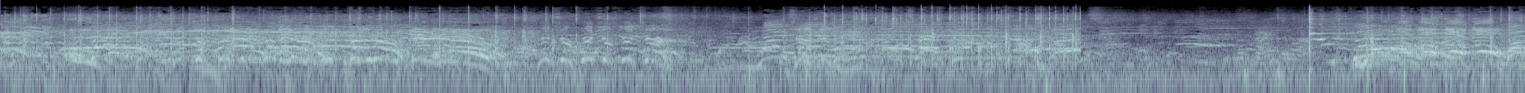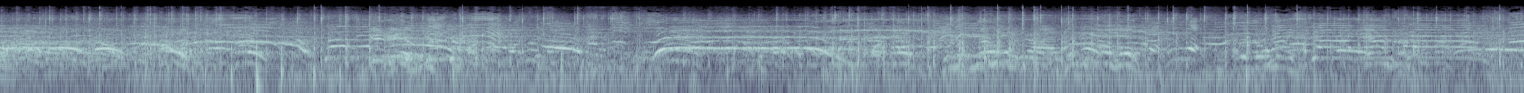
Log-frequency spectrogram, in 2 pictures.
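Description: Spectators and players shouting and cheering, several voices overlapping, with a few long drawn-out calls. There is a quieter lull about eleven seconds in.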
